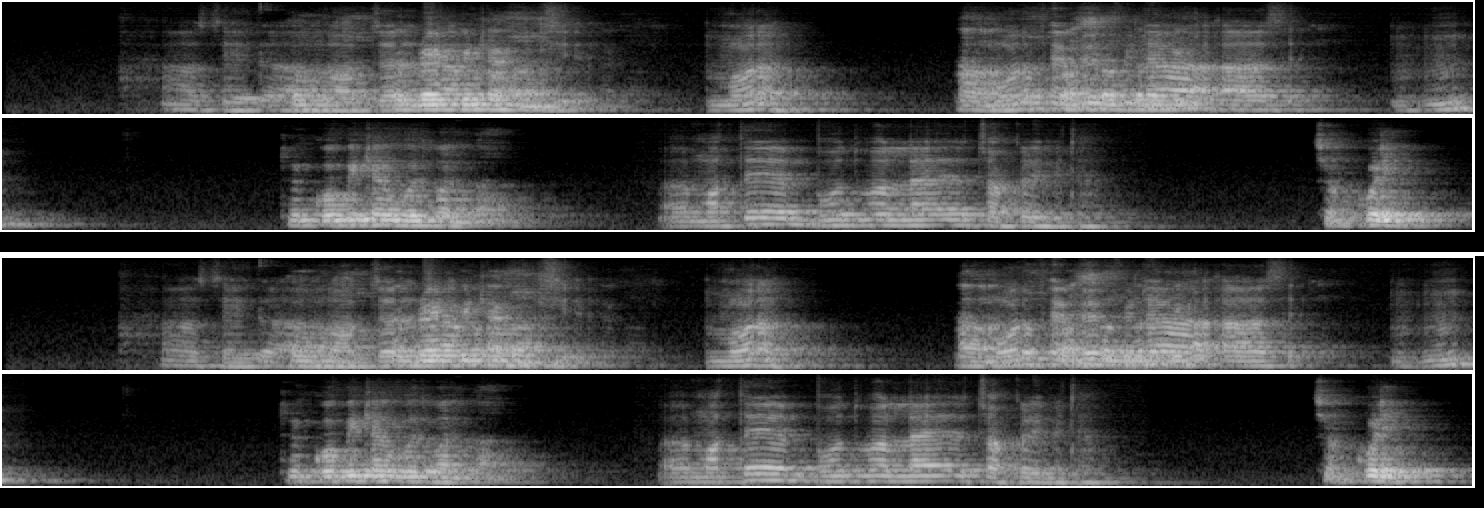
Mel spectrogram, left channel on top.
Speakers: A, on the right; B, on the right.
A: ହଁ ସେଇ ତ
B: ତମ
A: ଆଉ ରଜରେ
B: ଫେବରାଇଟ
A: ତ ଆମରଝିଅ
B: ପିଠା କଣ?
A: ମୋର
B: ହଁ
A: ମୋର ଫେବରେଟ୍
B: ପସନ୍ଦର
A: ପିଠା ଅ ସେ ଉଁ।
B: କି କୋଉ ପିଠା କୁ ବହୁତ ଭଲ ପାଅ?
A: ଅ ମତେ ବହୁତ ଭଲ ଲାଗେ ଚକୁଳି ପିଠା।
B: ଚକୁଳି।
